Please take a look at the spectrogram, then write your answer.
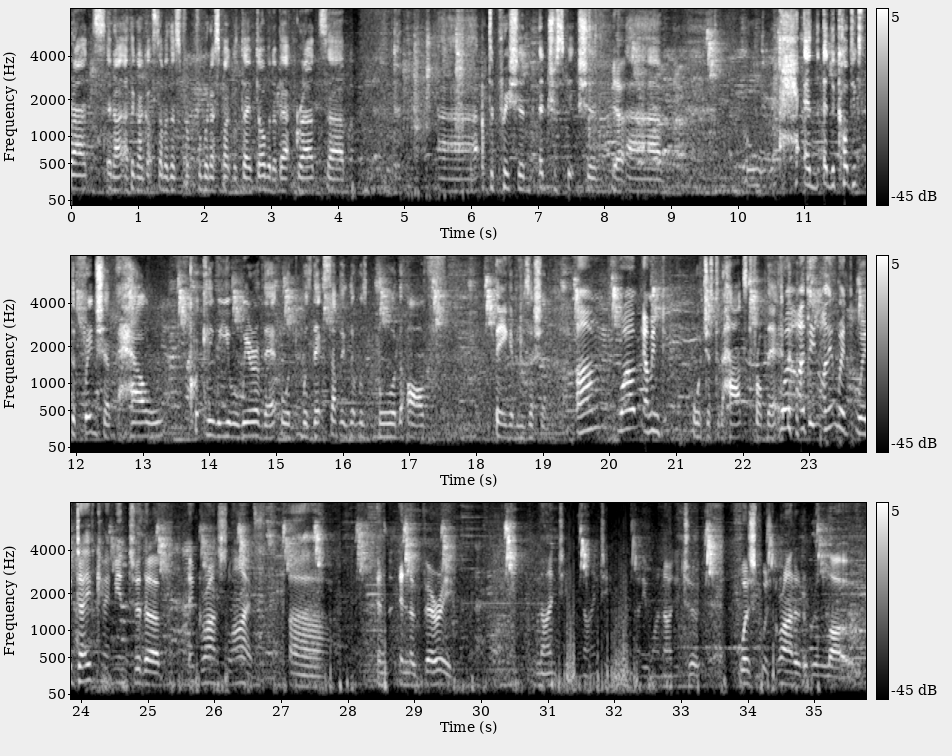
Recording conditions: wind noise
